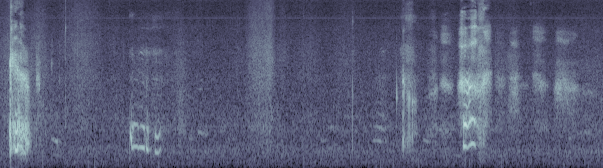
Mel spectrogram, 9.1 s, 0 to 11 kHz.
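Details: 5-month-old baby boy sucking his hand, then sneezing 3 times and cooing: a sharp sneeze burst, small hand-sucking sounds, another short burst, then soft cooing.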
